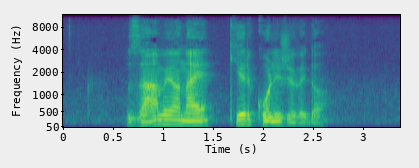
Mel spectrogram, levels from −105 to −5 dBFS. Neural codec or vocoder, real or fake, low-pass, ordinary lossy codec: codec, 24 kHz, 0.9 kbps, WavTokenizer, medium speech release version 2; fake; 10.8 kHz; none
